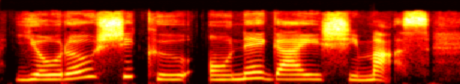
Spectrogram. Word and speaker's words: よろしくお願いします: Let me break down the pronunciation because this is a tricky one. Yoroshiku onegai shimasu.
